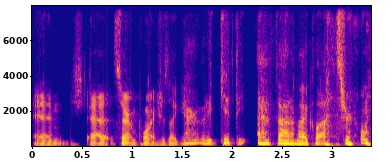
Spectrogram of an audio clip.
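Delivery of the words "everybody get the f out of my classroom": mock, very high, tearful crying outburst. Retelling a professor's outburst at a disrespectful class: imitating a crying professor yelling. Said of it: "she was crying".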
